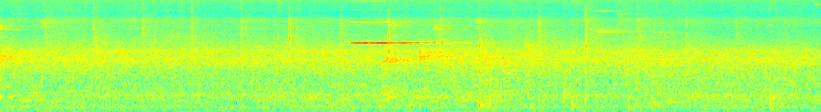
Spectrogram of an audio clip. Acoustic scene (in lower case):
subway station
